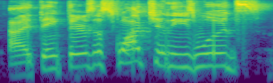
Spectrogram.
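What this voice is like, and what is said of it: Mediocre Matt Moneymaker impression. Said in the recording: “Matt Moneymaker impersonation ... That wasn't the best I've heard, but it's all right.”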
